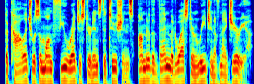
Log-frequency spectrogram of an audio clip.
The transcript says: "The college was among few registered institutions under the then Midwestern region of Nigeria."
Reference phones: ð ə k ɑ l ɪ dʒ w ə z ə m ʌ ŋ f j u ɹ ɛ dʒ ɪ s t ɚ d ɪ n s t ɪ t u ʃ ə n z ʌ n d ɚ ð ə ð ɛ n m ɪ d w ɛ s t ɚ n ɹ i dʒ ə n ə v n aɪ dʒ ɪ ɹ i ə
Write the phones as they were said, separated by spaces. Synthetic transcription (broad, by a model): ð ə k ɑ l ɪ dʒ w ə z ə m ʌ ŋ f j u ɹ ɛ dʒ ɪ s t ɚ d ɪ n s t ɪ t u ʃ ə n z ʌ n d ɚ ð ə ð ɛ n m ɪ d w ɛ s t ɚ n ɹ i dʒ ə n ə v n aɪ dʒ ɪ ɹ i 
